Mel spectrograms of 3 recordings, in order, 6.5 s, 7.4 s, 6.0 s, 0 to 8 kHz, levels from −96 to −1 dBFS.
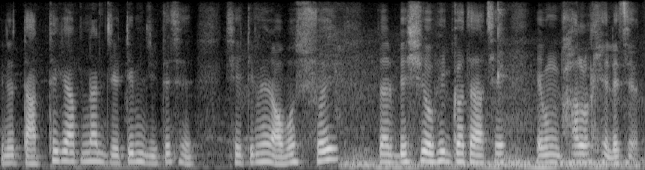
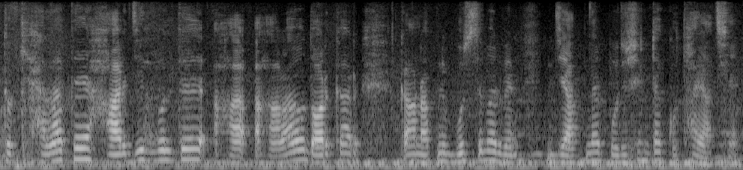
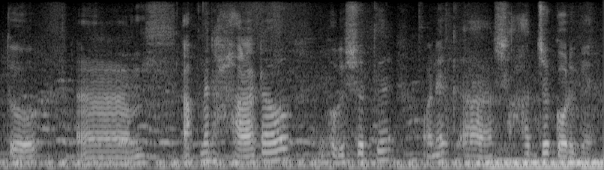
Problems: none marked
